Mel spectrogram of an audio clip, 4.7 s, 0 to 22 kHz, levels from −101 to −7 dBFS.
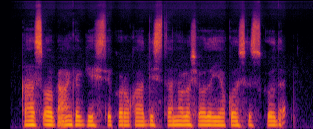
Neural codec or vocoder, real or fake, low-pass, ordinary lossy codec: vocoder, 44.1 kHz, 128 mel bands every 512 samples, BigVGAN v2; fake; none; none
